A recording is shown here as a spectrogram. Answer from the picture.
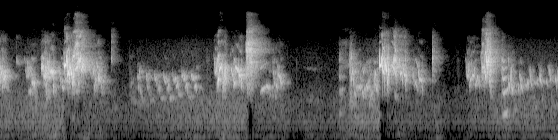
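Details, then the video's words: Tame pet budgerigars chirping: four bursts of fast, scratchy warbled chatter mixed with sharp high chirps and short buzzy trills, separated by brief pauses of about a second. "Budgies | Talking | Singing | Chirping sounds"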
